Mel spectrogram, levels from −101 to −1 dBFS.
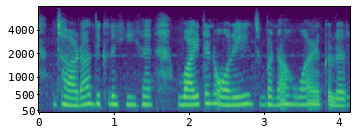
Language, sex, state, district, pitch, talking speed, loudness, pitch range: Hindi, female, Uttarakhand, Tehri Garhwal, 220 Hz, 175 wpm, -28 LUFS, 140-230 Hz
